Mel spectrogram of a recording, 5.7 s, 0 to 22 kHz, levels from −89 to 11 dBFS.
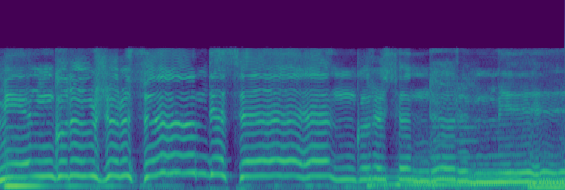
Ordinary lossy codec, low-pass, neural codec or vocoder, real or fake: none; none; codec, 16 kHz, 6 kbps, DAC; fake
